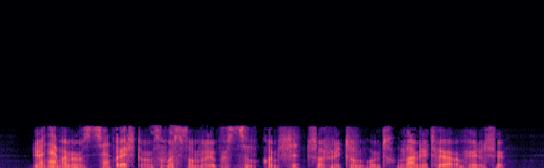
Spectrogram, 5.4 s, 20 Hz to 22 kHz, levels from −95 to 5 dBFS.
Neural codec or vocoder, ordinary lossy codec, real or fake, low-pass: autoencoder, 44.1 kHz, a latent of 192 numbers a frame, MeloTTS; AAC, 32 kbps; fake; 5.4 kHz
